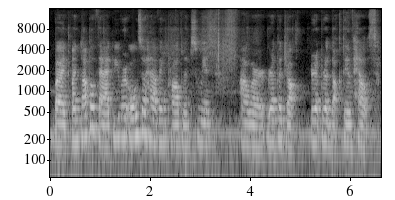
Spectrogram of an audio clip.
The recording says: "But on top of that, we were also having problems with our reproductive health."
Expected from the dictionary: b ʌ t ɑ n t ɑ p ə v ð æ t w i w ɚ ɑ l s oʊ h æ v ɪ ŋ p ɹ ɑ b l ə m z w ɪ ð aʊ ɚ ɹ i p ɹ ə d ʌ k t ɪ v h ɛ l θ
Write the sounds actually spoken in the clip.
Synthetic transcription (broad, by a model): b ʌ t ɑ n t ɑ p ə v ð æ t w i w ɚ ɑ l s oʊ h æ v ɪ ŋ p ɹ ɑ b l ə m s w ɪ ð aʊ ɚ ɹ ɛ p ɹ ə d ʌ k t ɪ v h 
